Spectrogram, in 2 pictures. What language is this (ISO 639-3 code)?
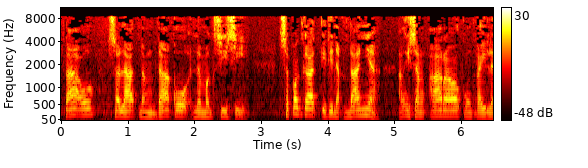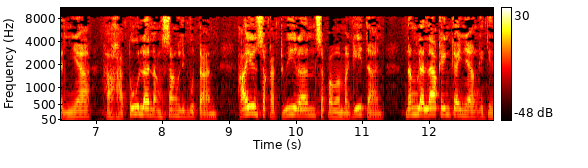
fil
